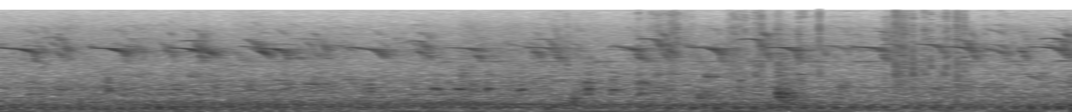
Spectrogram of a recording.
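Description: Birds chirping over and over: short, high notes that each slide downward, several a second.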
